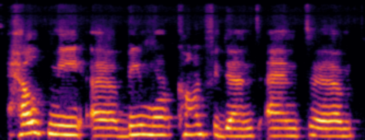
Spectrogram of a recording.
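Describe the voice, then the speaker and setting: A woman speaks slowly as a podcast guest. She pauses often and fills the gaps with small hesitations and restarts. Her voice sits at an ordinary middle pitch. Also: steady tone, a little mellow. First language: Greek. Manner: hesitant, many fillers and restarts. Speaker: podcast guest, former mentee. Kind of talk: unscripted podcast answer.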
